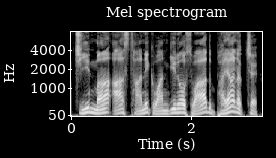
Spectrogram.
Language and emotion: Gujarati, disgusted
